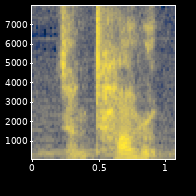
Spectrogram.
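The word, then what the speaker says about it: Zhentarim: Zentarum. So that's how you pronounce it.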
